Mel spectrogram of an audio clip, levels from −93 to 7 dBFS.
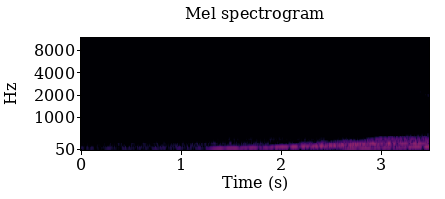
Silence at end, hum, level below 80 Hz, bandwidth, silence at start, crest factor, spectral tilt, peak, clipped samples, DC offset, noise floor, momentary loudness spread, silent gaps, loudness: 0 s; none; -74 dBFS; 7.6 kHz; 0.1 s; 16 dB; -11 dB/octave; -48 dBFS; under 0.1%; under 0.1%; -86 dBFS; 8 LU; none; -63 LUFS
